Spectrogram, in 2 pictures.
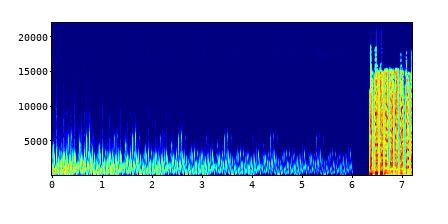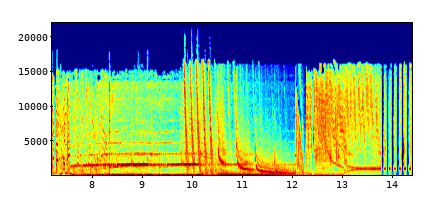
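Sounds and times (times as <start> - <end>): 
sound effects: 6.4 - 13.8.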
